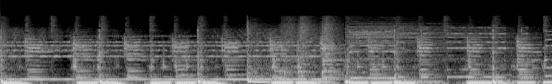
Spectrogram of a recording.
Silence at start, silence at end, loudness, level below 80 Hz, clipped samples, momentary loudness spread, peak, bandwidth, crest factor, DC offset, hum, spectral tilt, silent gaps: 0 s; 0 s; -15 LUFS; -16 dBFS; under 0.1%; 4 LU; 0 dBFS; 9.6 kHz; 12 dB; under 0.1%; none; -6.5 dB/octave; none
